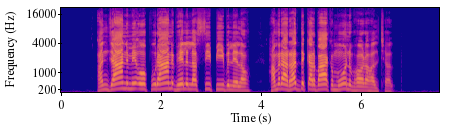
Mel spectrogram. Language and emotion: Maithili, disgusted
